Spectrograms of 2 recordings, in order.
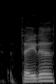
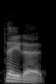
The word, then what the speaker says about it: theta: Theta state. So, spell it. Theta. T H E T A. Theta. like the Greek letter thing I guess.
